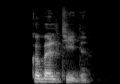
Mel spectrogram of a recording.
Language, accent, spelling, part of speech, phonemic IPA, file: French, France, cobaltide, noun, /kɔ.bal.tid/, LL-Q150 (fra)-cobaltide.wav
- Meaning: asbolane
